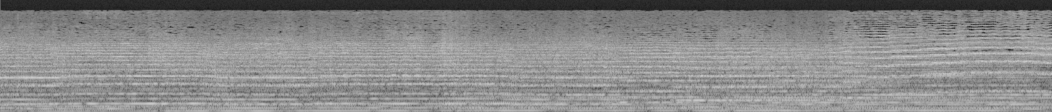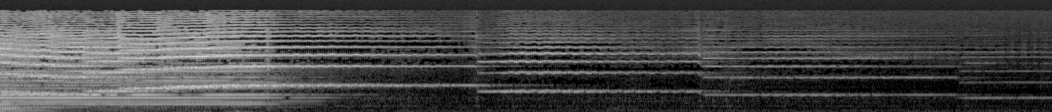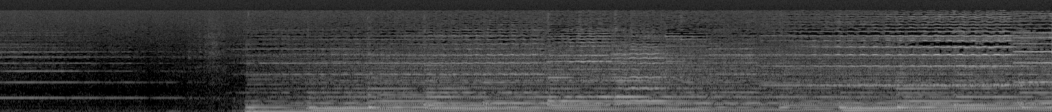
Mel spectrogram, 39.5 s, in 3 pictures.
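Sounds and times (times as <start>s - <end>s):
orchestra playing: 0.0s - 17.4s, 29.4s - 39.4s
solo violin: 0.0s - 28.0s, 29.3s - 39.4s.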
